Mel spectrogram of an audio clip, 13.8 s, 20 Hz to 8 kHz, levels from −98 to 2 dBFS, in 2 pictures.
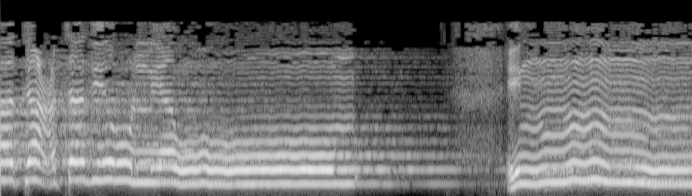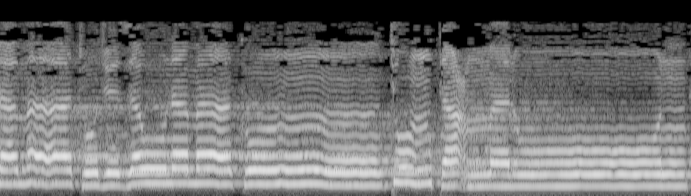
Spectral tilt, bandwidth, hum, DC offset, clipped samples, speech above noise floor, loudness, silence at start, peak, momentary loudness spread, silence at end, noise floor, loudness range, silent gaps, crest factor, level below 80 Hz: -11 dB/octave; 5.8 kHz; none; under 0.1%; under 0.1%; 24 dB; -15 LUFS; 0 s; -2 dBFS; 4 LU; 0 s; -38 dBFS; 3 LU; none; 12 dB; -66 dBFS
